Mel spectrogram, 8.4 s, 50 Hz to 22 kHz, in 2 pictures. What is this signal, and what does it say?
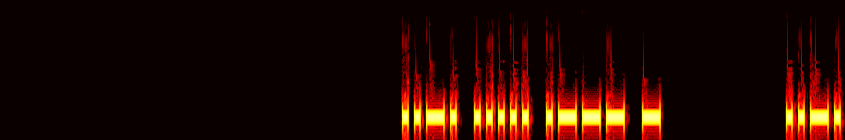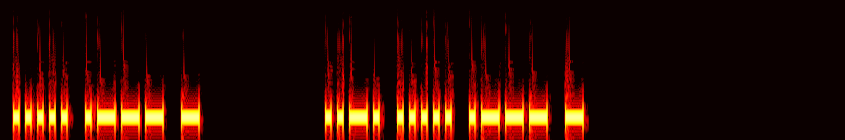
Morse code, heard as a keyed tone, about 40 wpm, 700 Hz. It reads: F5JT F5JT F5JT
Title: DXCC-100 Call Signs - 4 Characters - Repeated 3x - 40wpm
